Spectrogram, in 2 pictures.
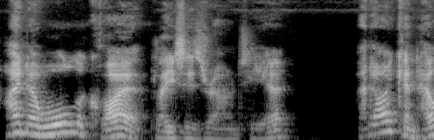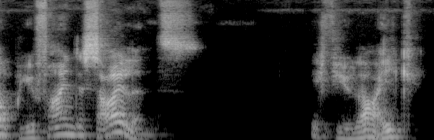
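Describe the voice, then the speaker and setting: A man gently reading a children's picture book aloud in the first person, in a soft, hushed and unhurried way. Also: medium pitch, very animated, breathy edge. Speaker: storybook reader.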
